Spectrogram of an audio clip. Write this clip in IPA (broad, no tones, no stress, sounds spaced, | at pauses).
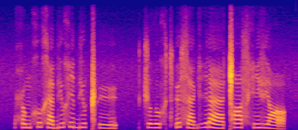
ħ u m x u x æ bʲ uː x i bʲ u ǁʰ yː | t͡ʃ u ð u x t͡sʼ y s æ ɡʱ i ɾ æː ǁ ɑː s x i vʲ ɑː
